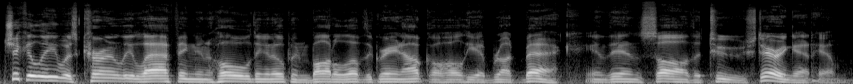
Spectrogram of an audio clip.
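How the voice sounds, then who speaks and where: A man's voice: medium pitch, normal speed, few pauses, a little mellow, clear, resonant tone. A man reading scripted fantasy fiction as an audiobook narrator. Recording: background music under the voice.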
